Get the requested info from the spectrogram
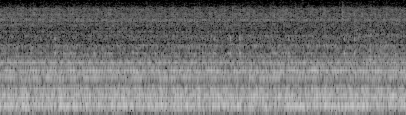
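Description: Tecom azimuth/elevation antenna pedestal's drive motor and gearing running steadily as the pedestal slews round under manual slew control, a steady hum with one held tone.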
